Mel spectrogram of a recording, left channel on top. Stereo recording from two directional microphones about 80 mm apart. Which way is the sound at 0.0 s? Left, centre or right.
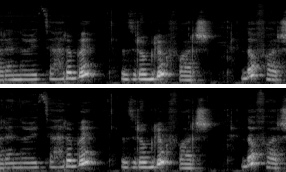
Left.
